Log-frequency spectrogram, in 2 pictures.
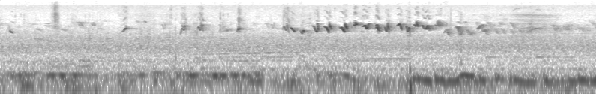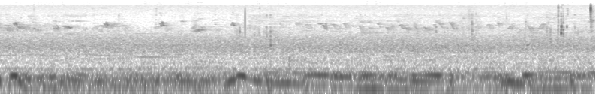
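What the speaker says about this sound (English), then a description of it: "The birds and the very slight breeze." Birds chirp and tweet steadily outdoors, the calls light and scattered over a soft, constant low rumble of slight breeze, with no talking.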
